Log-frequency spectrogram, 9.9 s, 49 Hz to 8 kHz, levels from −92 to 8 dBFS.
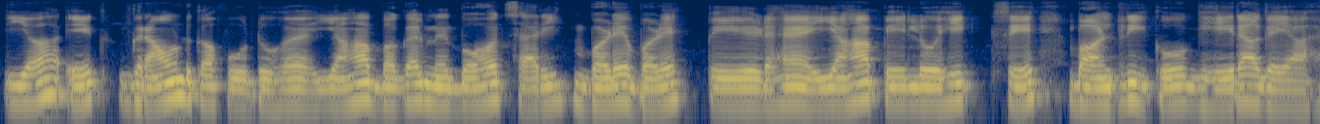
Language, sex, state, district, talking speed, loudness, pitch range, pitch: Hindi, male, Jharkhand, Palamu, 145 wpm, -18 LUFS, 110-125 Hz, 115 Hz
